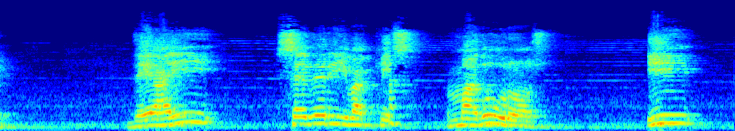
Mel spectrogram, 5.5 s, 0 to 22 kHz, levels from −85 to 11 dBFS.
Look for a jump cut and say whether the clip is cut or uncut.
uncut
